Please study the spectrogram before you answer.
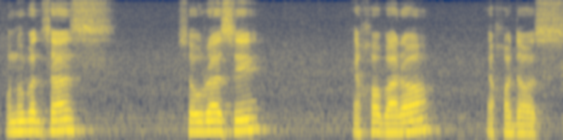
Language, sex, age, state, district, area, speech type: Assamese, male, 45-60, Assam, Nalbari, rural, spontaneous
